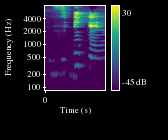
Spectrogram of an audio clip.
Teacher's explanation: you say the N quickly your tongue doesn't go up to the top of your mouth and then you force out the G from the back of your throat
